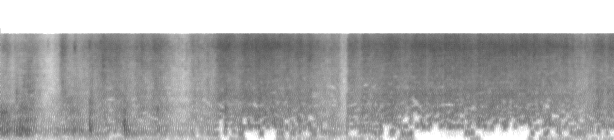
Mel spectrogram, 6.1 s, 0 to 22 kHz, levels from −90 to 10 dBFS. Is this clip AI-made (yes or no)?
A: yes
